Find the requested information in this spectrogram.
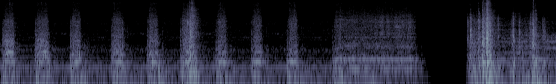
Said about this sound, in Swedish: Först så ska ni få höra hur en Triceratops låter. Visst lät det nästan som en kyckling.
